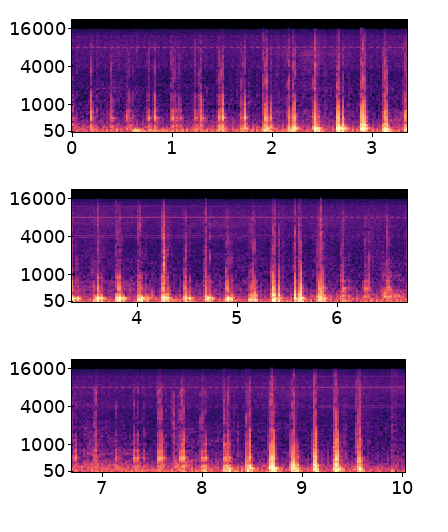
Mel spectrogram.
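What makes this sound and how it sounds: Fingertips and nails tap and scratch the face of a large, flat, solid black plastic cutting board with a scratched surface, held in both hands in front of the chest. A quick, somewhat uneven run of short, dry, low thumpy taps with brief scratchy clicks follows, with no ring after each hit. The taps swell louder in the middle and again near the end.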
